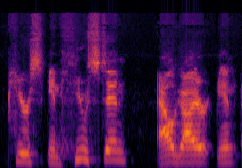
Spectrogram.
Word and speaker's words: Allgaier: He wants to know, do Damian Pierce and Tyler, and I'm going to butcher this, Farrell, is it Allgaier or Allgaier? – I think the first time right. – Allgaier.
